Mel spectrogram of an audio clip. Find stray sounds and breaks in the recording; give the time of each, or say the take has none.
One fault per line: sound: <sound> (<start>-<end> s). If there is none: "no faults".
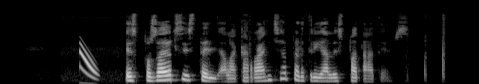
sound: chirp (0.8-1.0 s)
